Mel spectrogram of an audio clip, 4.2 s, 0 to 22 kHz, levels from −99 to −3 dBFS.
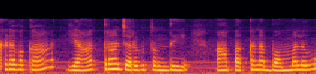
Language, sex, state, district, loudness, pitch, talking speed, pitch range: Telugu, female, Andhra Pradesh, Visakhapatnam, -16 LUFS, 235 Hz, 100 wpm, 215-245 Hz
